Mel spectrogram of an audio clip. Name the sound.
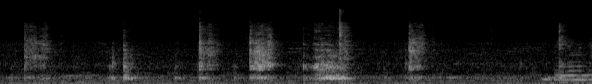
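mixing broccoli and capsicum in a pan for white pasta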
